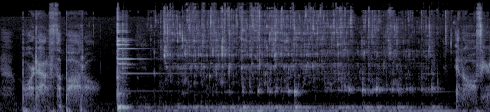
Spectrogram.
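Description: Red blend wine pours from a bottle in a long, quiet, steady gurgling stream following a brief clink, with soft whispering just before it starts.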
